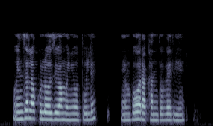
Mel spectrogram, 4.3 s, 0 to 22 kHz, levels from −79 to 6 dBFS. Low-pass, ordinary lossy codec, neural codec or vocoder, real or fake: 7.2 kHz; Opus, 32 kbps; none; real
